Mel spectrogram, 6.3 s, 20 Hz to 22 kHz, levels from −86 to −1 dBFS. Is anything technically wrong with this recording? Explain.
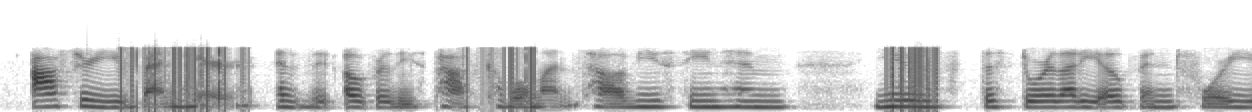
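Yes. Bit errors on a digital phone line crackle over the speech at 0.59–1.24 s (before "the over these"), 2.31–2.67 s (between "the over these" and "months how have you") and 4.42–4.69 s (after "have you seen him"). Flipped bits in the G.711 mu-law stream corrupt single samples, and hits on sign or high bits cause sharp ticks. These show as isolated one-sample spikes on the waveform and thin full-height vertical lines on the spectrogram, reaching up to 4 kHz.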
